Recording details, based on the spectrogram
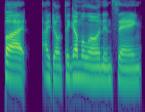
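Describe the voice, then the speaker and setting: A woman's voice: low-pitched, fairly even intonation, moderate pace, fairly bright tone, clean tone, dry recording, studio quality. A woman co-hosting a podcast, talking in a loose, chatty way full of casual fillers. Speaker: podcast co-host. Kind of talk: casual chat.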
